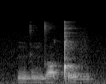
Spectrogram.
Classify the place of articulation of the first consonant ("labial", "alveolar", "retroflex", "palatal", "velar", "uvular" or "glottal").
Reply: velar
